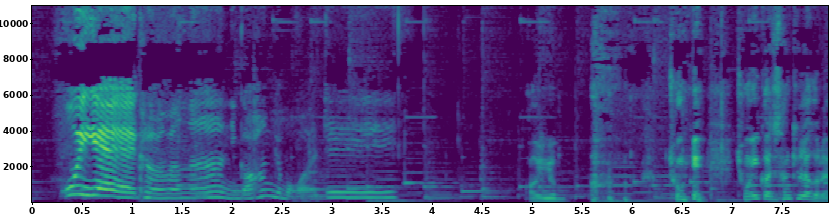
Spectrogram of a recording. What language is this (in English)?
Korean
